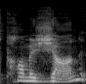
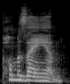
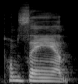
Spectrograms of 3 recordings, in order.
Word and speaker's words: Parmesan: In America, for some reason, we pronounce this Parmesan. Where did the J come from? I've learned, okay, to pronounce this correctly, and it's just Parmesan. Gotta make sure it ends on the zan. Parmesan.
